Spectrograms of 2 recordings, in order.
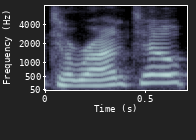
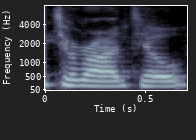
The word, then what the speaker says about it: Toronto: I keep saying Toronto, but it's Toronto. How do y'all say it? Where are my beautiful Canadians? Is it Toronto or Toronto? Toronto. I say Toronto.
